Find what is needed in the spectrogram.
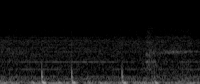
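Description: A few faint light taps of a stylus on a tablet screen as a word is handwritten, over a steady low electrical hum.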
